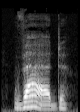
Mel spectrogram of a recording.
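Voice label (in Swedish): "värld", swedish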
